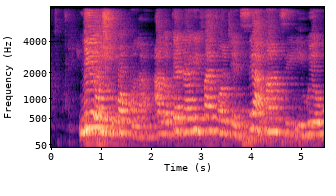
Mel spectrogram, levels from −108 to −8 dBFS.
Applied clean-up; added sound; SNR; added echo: none; none; none; reverberation time 1.2 s.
